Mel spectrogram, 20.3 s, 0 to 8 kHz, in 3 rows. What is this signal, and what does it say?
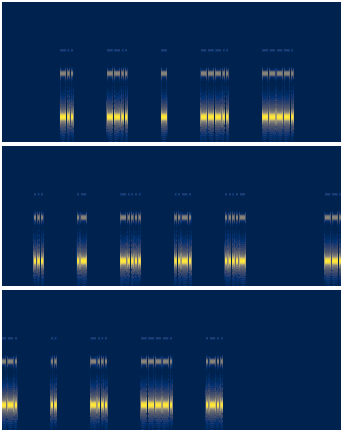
Morse code, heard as a keyed tone, machine-sent, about 33 wpm, spaced as for 11 wpm, 540 Hz. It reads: DZT89 SA6F4 9IB9L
